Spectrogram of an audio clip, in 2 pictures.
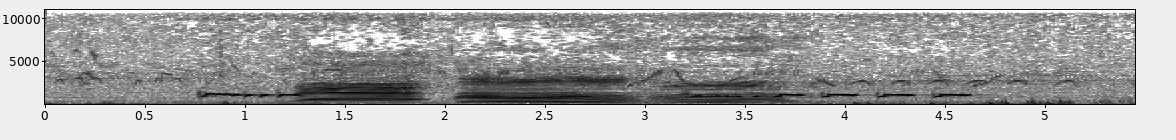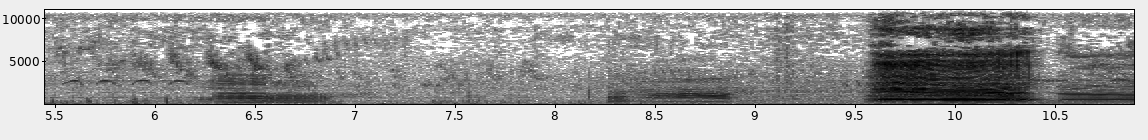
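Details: Herded tame cattle in a large oil palm plantation give a series of moderate moos, then a loud, long bellow near the end. Chirping birds with a repeated trill and faint rustling fill the background.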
